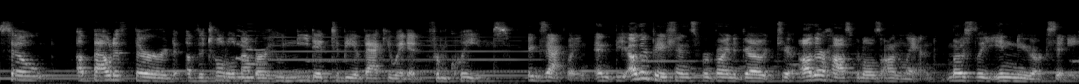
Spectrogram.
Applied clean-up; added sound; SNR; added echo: none; Wind instrument, woodwind instrument; 18 dB; reverberation time 0.2 s.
